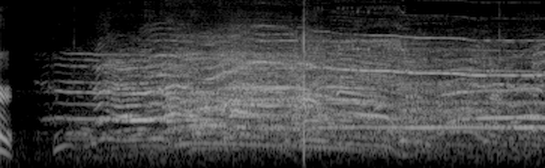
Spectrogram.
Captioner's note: cheering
